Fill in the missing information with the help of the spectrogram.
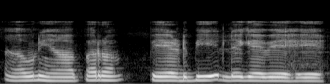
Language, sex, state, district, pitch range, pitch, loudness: Hindi, male, Uttar Pradesh, Saharanpur, 170-190 Hz, 180 Hz, -13 LUFS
